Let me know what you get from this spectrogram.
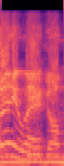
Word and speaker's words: Indigo: I-N-D-I-G-O.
